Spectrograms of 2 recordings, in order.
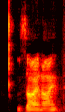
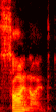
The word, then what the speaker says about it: zynite: strange video um from my friend uh zionite i always said cyanide um i i can't pronounce my z's very well obviously because i'm british eh uh anyway he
